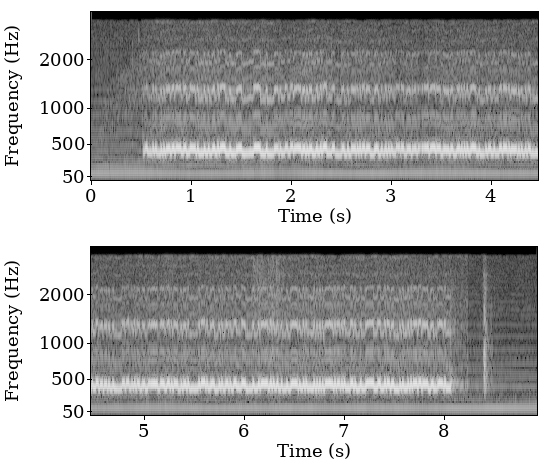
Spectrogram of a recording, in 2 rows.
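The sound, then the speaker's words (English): A 75 bits-per-second supervisory channel data tone on Datel 600 and 2400 services: a steady, unbroken electronic tone sounds for about seven and a half seconds over a faint low hum, then stops, followed by a brief click. “The 75 bits per second supervisory channel on both the Datel 600 and 2400 services sound like this.”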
